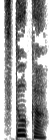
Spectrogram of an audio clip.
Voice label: "ಸ್ತೋಕ", Kannada

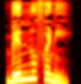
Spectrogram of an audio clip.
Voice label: "ಬೆನ್ನುಫಣಿ", Kannada

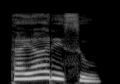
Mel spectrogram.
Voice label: "ತಯಾರಿಸು", Kannada

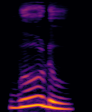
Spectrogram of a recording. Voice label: "ಗೋಡು", Kannada

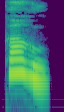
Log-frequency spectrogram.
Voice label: "ಗಾಹು", Kannada

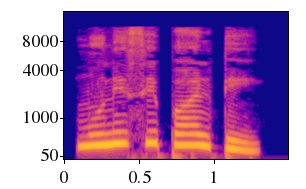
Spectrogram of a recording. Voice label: "ಮುನಿಸಿಪಾಲಿಟಿ", Kannada

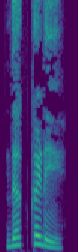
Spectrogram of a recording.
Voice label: "ದಕ್ಕಡೆ", Kannada

